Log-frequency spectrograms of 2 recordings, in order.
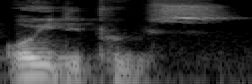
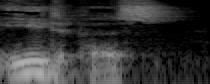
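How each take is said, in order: First: Oedipus said the Greek way, opening on an "oy" sound, ending "-poos"; Greek pronunciation. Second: Said in the usual way. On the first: Shown as a demonstration. Adviser showing how actors said the Greek names, Oedipus in authentic Greek pronunciation, "OY-di-poos". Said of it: "with the Greek pronunciation". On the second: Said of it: "make the Greek names strange".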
